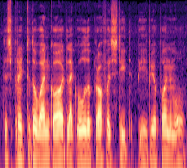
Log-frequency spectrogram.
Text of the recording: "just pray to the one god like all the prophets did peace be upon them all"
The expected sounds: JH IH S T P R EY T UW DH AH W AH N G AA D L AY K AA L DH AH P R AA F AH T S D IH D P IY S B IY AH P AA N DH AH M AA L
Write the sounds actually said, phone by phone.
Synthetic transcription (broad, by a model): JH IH S P R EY T UW DH AH W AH N G AA D L AY K AA L DH AH P R AA F AH T S D IH D B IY B IY AH P AA N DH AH M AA L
